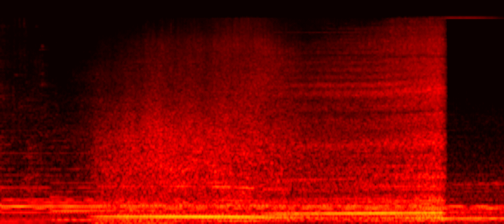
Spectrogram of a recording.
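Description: Background music with long held notes, overlaid by a swelling rush of vehicle noise. The rush builds from about a second in and cuts off abruptly shortly before the end.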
